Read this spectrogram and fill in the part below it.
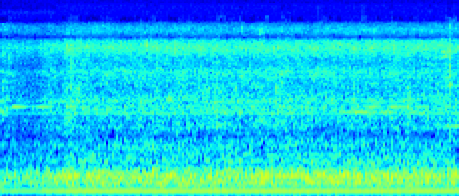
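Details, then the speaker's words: Raypak above-ground pool and spa gas heater after replacing the pressure switch and rollout switch and cleaning: sparks, then fires up into an even low hum and soft steady flame roar with no sputtering or cycling; burner firing normally. "I'm gonna flick it on and we should hear the gas heater fire up. Let's give it a go. Sparking. I just heard it fire up."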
